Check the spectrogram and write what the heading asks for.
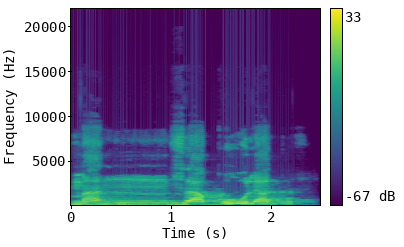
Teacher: حروف اخفا میں سے ہے تو یہاں پر اخفا ہوگا، اور اخفا کی جو آواز ہے وہ ناک سے ادا ہوگی، یعنی ناک میں نون کی آواز کو چھپائیں گے اور اس کو چھپانے کی جو مقدار ہے وہ 1 الف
